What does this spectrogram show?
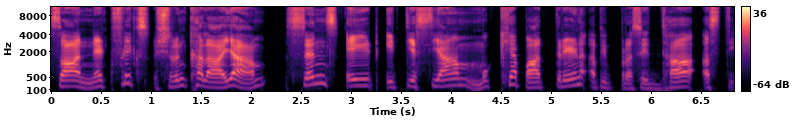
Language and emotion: Sanskrit, neutral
